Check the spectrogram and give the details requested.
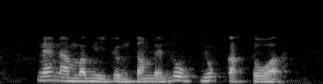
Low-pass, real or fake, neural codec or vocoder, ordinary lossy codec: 3.6 kHz; real; none; Opus, 24 kbps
